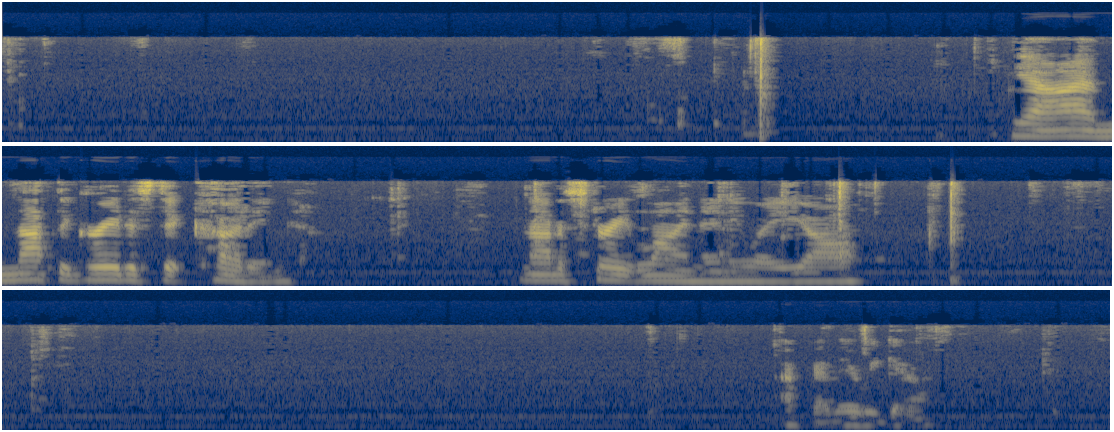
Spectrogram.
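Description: Hands rub and smooth down paper.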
